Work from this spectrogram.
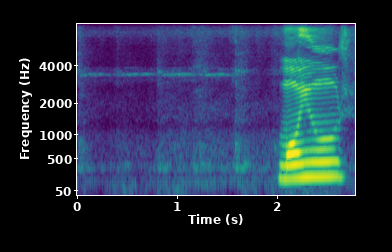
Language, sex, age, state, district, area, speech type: Bengali, female, 45-60, West Bengal, Howrah, urban, spontaneous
